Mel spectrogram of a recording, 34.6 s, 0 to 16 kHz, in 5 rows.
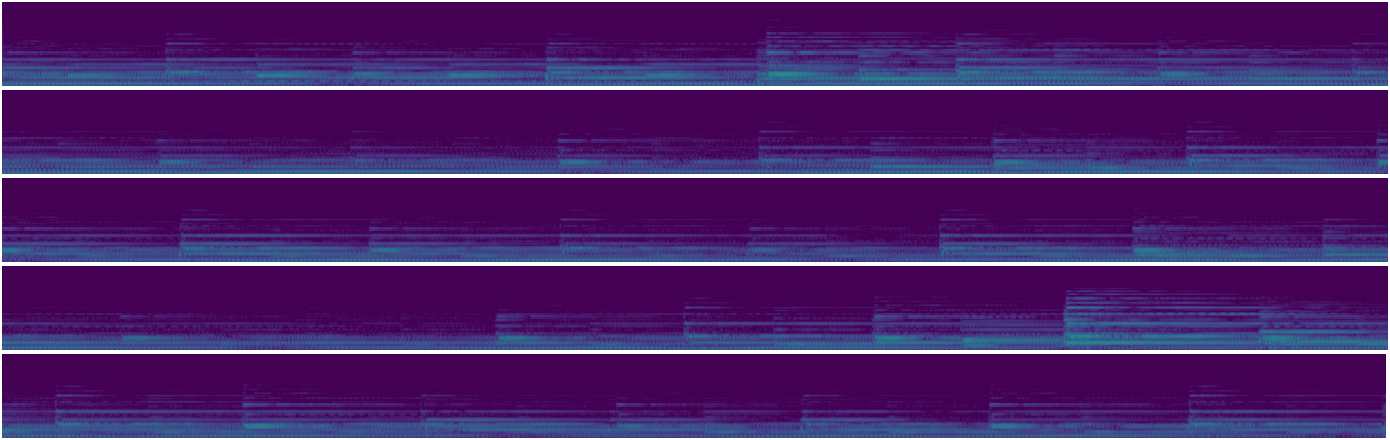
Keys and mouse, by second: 1.9 s, 4.3 click, 5.0-5.4 typing, 6.0 click, 6.9-8.6 ctrl+alt+drag, 8.6 alt+a, 8.9 typing, 9.1-12.2 alt+drag, 12.6 ctrl+alt+click, 15.0 typing, 15.1 click, 16.1 click, 16.9 ctrl+s, 17.9 click, 19.2 click, 21.1 click, 21.5 click, 21.8-22.8 drag, 22.9 Delete, 23.1 Delete, 23.4-24.6 typing, 25.4 click, 27.5-28.6 drag, 29.4 click, 30.7 typing, 31.9 click, 33.2 click.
